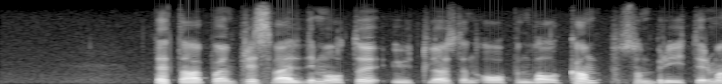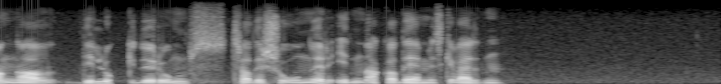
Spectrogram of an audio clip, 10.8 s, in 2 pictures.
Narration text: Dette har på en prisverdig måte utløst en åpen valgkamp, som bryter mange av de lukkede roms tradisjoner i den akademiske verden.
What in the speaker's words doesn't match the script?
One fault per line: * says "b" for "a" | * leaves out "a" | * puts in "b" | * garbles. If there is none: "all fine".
all fine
